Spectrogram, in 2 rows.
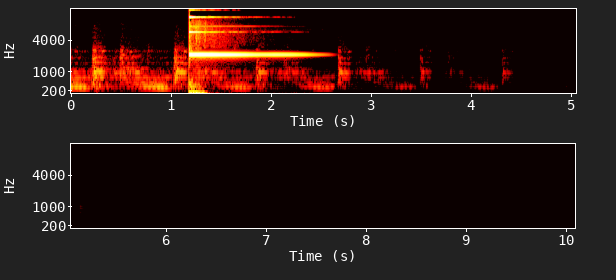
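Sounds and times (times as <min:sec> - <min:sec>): bright bell ding: 0:01.2 - 0:02.5.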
